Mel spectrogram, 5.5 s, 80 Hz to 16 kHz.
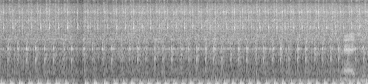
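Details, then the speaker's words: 2003 Polaris Magnum 330 4x4 ATV with hard-start history, after fuel pump replacement and idle turned up: steady, even single-cylinder thump at about four beats a second, low and smooth with no misses; healthy idle. "just purring like a kitten. I guess the fuel pump is all it needed."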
